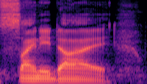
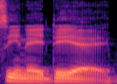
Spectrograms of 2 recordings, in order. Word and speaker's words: sine die: For all of you homeschoolers out there taking Latin, I do know that it's actually pronounced sine die, but the legislature says sine die, and if there's one thing you learn at the legislature, it's that you don't mess with tradition.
